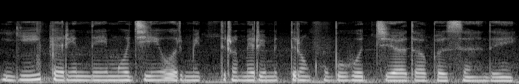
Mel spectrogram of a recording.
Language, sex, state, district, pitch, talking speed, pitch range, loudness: Hindi, female, Delhi, New Delhi, 185 Hz, 140 wpm, 170-190 Hz, -15 LUFS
